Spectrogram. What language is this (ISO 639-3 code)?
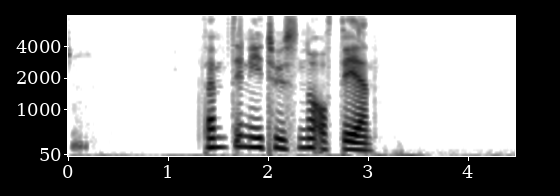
nor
